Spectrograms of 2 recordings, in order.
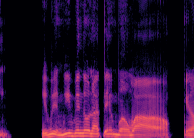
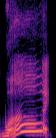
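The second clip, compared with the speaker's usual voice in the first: shocked what. Retold or imitated. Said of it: "she was like".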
